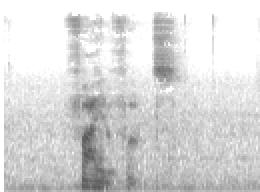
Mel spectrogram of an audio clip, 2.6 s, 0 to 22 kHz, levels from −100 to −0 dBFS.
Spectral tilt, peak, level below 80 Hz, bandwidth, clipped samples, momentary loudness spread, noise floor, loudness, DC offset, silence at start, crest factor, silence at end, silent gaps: -4.5 dB/octave; -22 dBFS; -76 dBFS; 16 kHz; under 0.1%; 22 LU; -64 dBFS; -41 LUFS; under 0.1%; 0.2 s; 22 dB; 0.05 s; none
